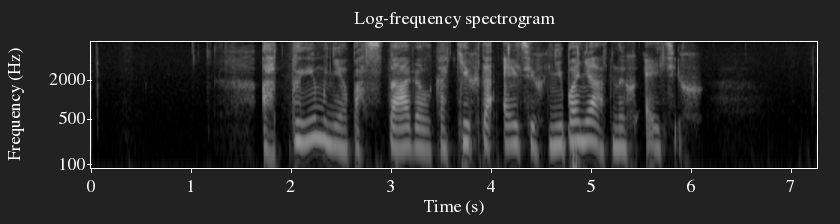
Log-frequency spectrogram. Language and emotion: Russian, angry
